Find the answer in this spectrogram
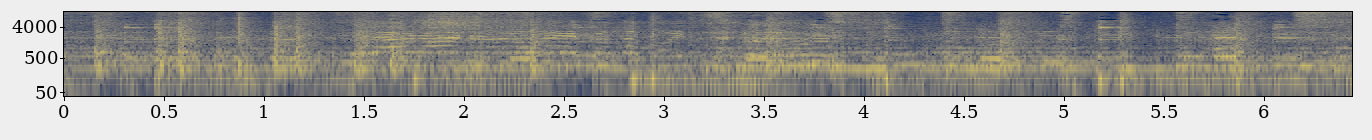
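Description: Live rock band playing loudly: electric guitar and drum kit driving a steady beat, heard from close to the stage.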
